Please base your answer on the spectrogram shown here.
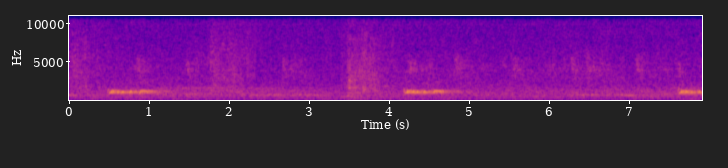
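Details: Adult zebra dove in Ubon Ratchathani, Thailand, on 24 February 2022, giving short staccato, trilled cooing bursts around half a second long, repeated about every three and a half seconds over a quiet background.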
